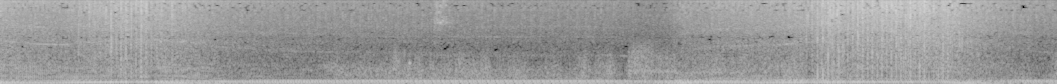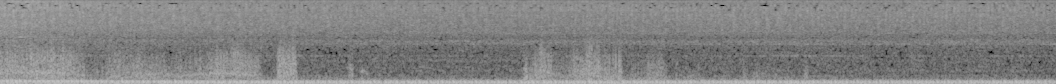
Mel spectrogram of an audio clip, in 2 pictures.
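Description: Wind rushes past loudly, outdoors in the open.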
